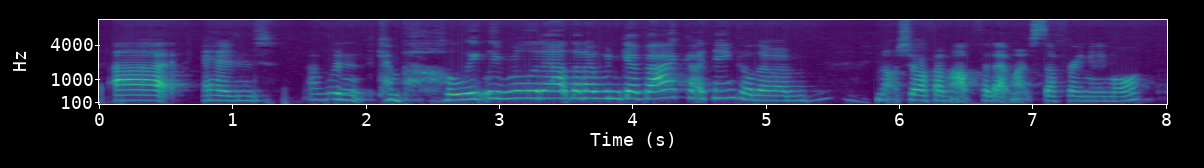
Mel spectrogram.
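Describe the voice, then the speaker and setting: A woman with an Australian accent speaks at a fairly quick pace and fairly high pitch, her intonation lively. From Western Australia. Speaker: ultrarunner. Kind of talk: interview.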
